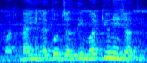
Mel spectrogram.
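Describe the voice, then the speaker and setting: A man's voice: sits high, lively intonation, quick pace, darkish tone. A man playing a lazy, callous young village son, sullen and evasive, in an audio drama. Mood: sullen, irritated. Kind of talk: stage-style audio drama acting. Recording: echoey hall, clear background noise, insects.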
